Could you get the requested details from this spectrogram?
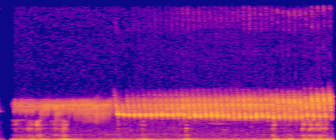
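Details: Canary song in the context of a female canary used as bait to provoke a male into singing: a long steady high whistle, then a fast pulsed trill repeated several times per second, with low background hum.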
